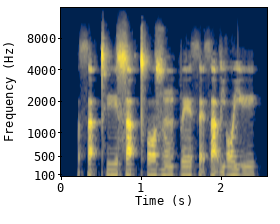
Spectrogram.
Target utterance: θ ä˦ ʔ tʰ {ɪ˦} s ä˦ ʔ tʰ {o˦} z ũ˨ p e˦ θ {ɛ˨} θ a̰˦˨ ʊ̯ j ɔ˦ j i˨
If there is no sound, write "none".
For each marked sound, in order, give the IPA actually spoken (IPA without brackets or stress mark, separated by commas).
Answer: i˦, ɔ˦, ɛ̰˦˨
